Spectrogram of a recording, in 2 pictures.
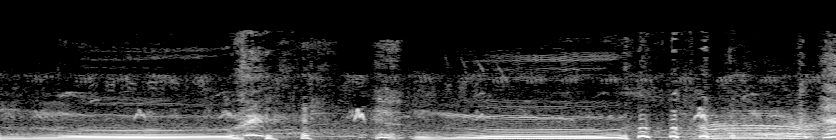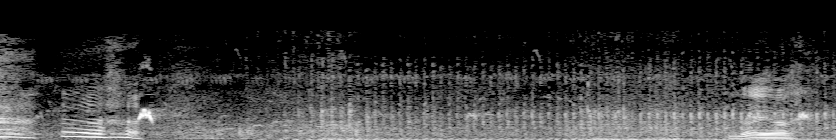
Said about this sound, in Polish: Und die Kuh macht Mu.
